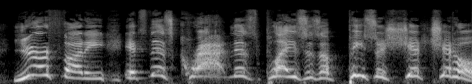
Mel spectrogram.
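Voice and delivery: very high, stretched-out, drawn-out yelling. Retelling how a girl being kicked out yelled into the room: imitating someone yelling. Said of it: "she starts yelling into the room".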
